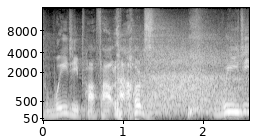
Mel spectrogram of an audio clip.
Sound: audience laughing

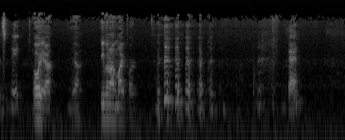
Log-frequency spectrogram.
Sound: both laugh

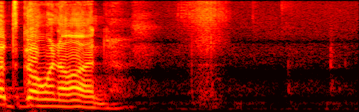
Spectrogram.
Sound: sniffles

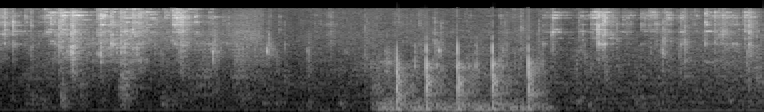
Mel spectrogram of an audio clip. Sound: knocking

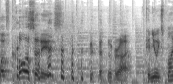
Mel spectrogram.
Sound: laughing

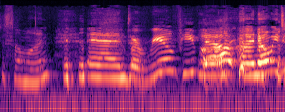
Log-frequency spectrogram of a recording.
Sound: laugh

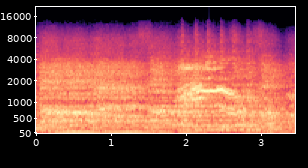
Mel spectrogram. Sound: Wilhelm Scream

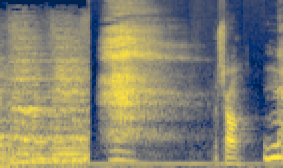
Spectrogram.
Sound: dramatic music; sigh

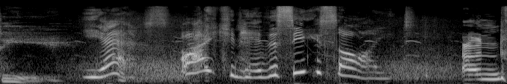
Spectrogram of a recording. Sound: waves splashing

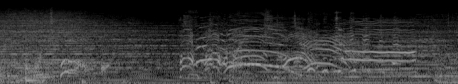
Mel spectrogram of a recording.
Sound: all cheering

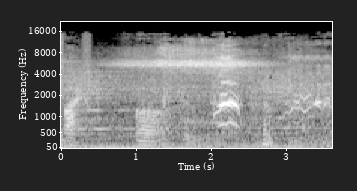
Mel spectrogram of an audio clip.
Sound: laughs

